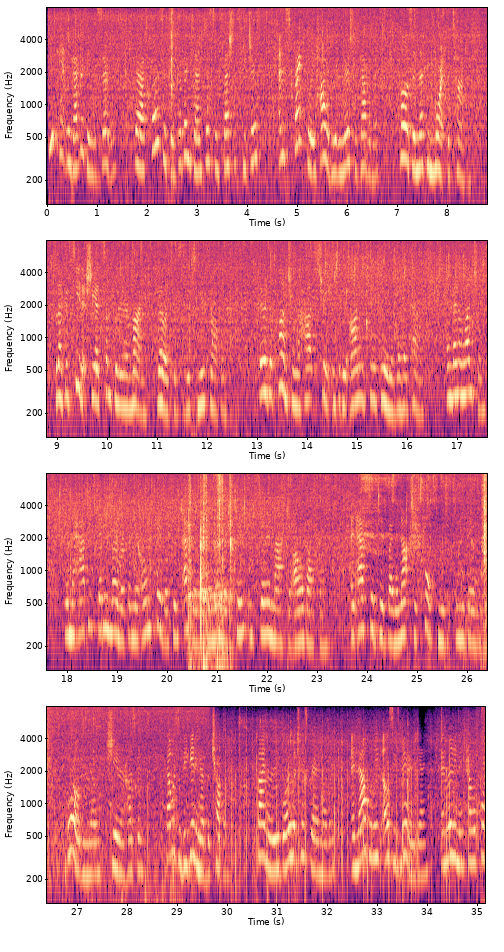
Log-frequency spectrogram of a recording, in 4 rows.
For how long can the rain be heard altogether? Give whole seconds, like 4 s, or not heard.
35 s.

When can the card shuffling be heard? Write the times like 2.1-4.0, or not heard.
1.6-2.6, 20.4-21.4, 25.2-26.4.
